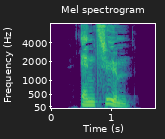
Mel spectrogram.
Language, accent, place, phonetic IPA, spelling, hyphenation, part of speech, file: German, Germany, Berlin, [ɛnˈt͡syːm], Enzym, En‧zym, noun, De-Enzym.ogg
- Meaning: enzyme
